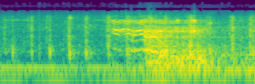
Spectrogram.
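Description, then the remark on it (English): Hooves clop in a steady rhythm, then Silver, a stallion, lets out a loud, drawn-out whinny that rises and trembles before fading. “Man alive, what a horse.”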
